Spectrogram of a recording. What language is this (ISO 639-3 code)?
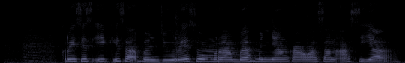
jav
